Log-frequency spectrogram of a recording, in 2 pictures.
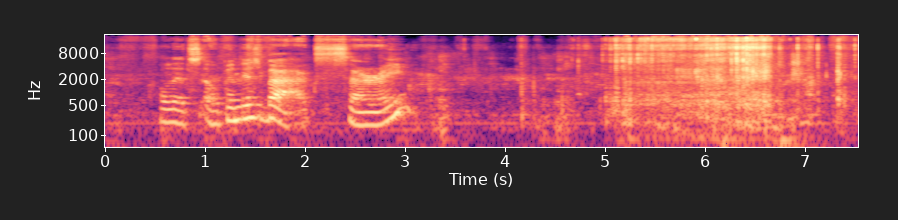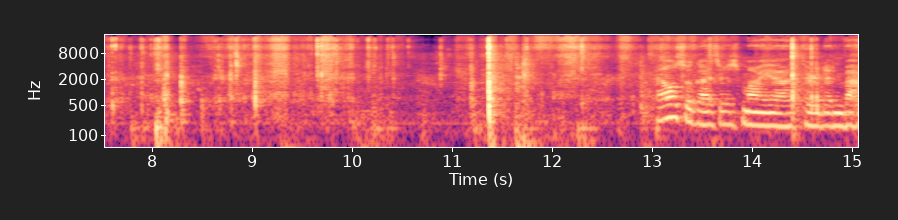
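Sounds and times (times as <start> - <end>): cardboard rustling and tearing: 5.0 - 13.7
box handling clicks and knocks: 6.2 - 10.4, 11.1 - 13.7, 14.3 - 14.8.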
